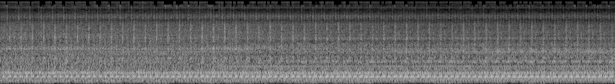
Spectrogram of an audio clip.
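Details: Mazda CX-5 engine idling cold: a regular knock about three per second that persists until about 70 degrees; cause unknown, the valve timing (phase control) mechanism is suspected.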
